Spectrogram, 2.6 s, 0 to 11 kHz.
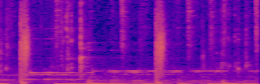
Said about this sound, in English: I'm just gonna crack 2 eggs in a bowl right here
